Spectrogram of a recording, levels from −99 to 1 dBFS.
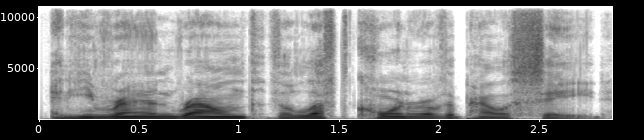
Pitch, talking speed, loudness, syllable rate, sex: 120 Hz, 210 wpm, -16 LUFS, 5.1 syllables/s, male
